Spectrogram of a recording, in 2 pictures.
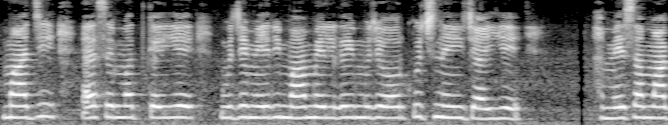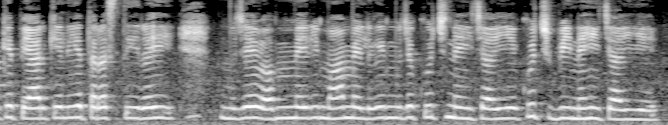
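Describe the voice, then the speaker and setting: A woman's voice: high-pitched, completely flat delivery, a little slow, darkish tone, a little hiss or hum. A woman voicing a meek young daughter-in-law in a homemade cartoon, pleading and tearful. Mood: grateful. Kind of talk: cartoon voice acting.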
